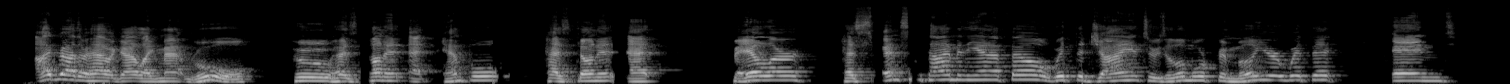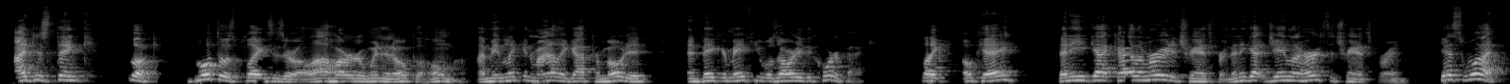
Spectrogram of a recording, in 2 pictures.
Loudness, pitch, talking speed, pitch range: -26 LUFS, 170 Hz, 170 wpm, 145-195 Hz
